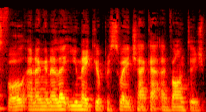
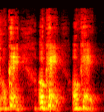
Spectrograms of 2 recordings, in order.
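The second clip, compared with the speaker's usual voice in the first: higher, breathy, hurried surrender; nervous giving in; 6 semitones higher than usual. Acted. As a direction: placate her quickly, scared. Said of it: "he starts getting very nervous indeed".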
